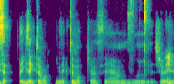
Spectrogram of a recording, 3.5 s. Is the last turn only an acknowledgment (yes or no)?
no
